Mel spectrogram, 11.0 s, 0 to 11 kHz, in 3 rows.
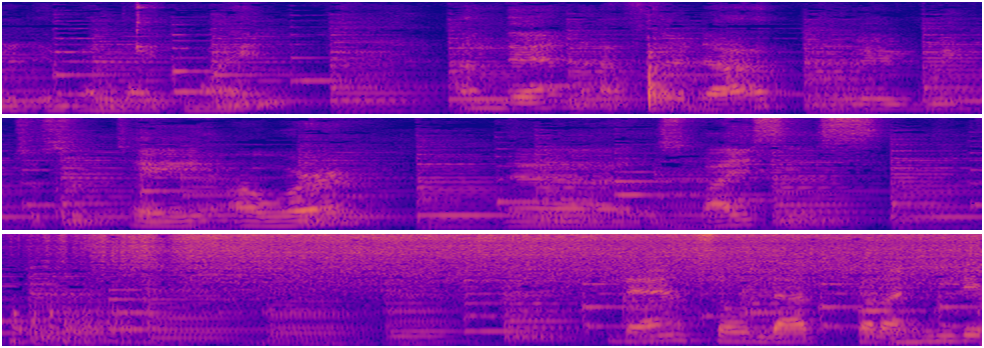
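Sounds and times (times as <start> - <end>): background music: 0.0 - 11.0
butter sizzling in a hot pot: 7.4 - 11.0.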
